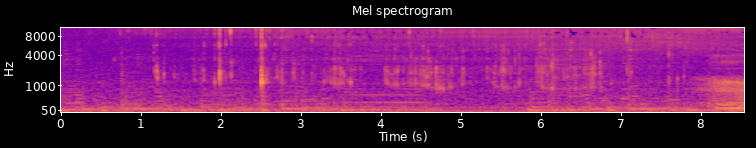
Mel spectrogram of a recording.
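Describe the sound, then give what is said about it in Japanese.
Canada Dry ginger ale poured into a birthday cocktail made to look like champagne, a steady fizzy pouring stream with a couple of sharp ticks early on and continuous bubbling. “ここに、えー、誕生日おめでとうございますということで、えー、シャンパンに見立てたジンジャーエールを流し込んでいきたいと思います。”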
